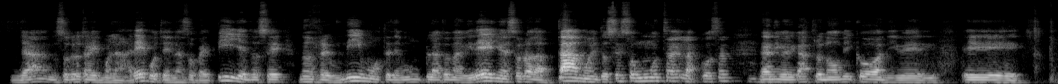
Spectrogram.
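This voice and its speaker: A man in a Venezuelan accent, fairly quick in pace, with ordinary pitch variation. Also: medium pitch for a man. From Venezuela, Yaracui state. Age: 30s. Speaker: language teacher. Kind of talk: casual conversation.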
